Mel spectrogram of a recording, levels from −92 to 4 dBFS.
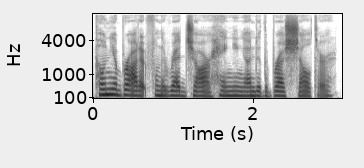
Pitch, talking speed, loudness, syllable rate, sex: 180 Hz, 230 wpm, -19 LUFS, 5.3 syllables/s, female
